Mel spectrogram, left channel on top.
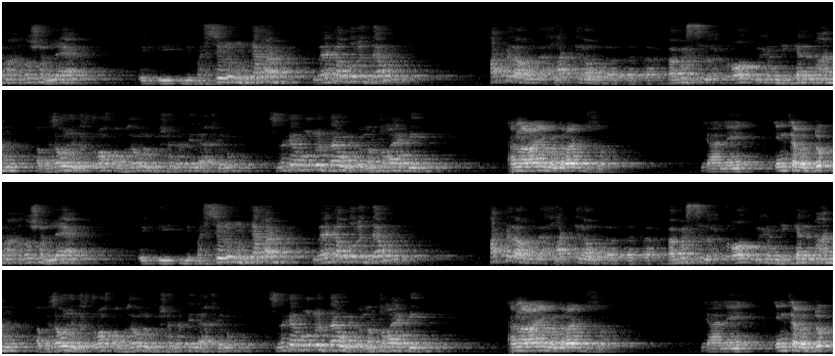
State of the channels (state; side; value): normal; both; correlation 0.95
